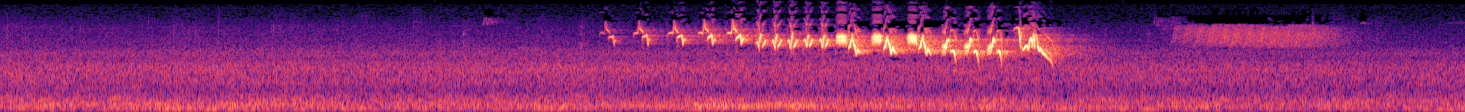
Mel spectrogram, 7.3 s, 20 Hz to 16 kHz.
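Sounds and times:
common chaffinch Fringilla coelebs singing: 2.4 - 6.9.

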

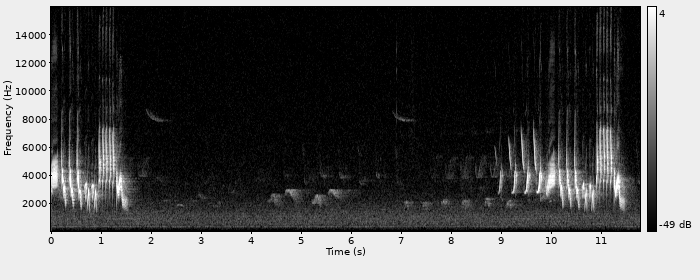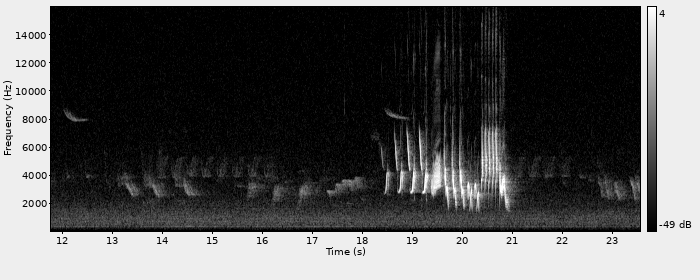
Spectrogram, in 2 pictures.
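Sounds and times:
common chaffinch Fringilla coelebs singing: 0.0 - 1.6, 8.3 - 11.6, 18.4 - 21.0.

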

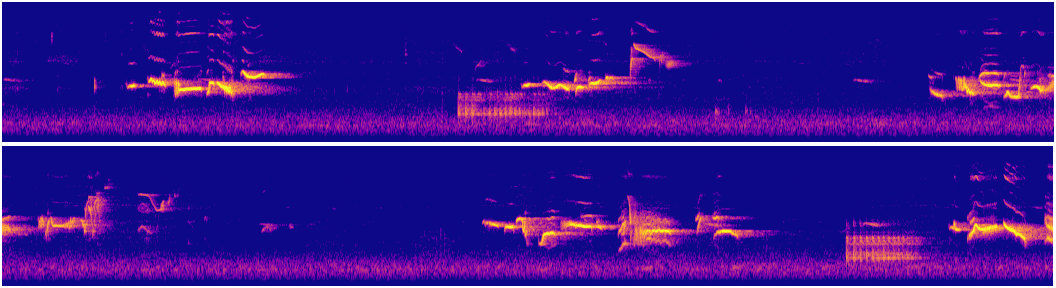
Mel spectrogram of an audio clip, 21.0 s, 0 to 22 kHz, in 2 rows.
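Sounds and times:
common blackbird singing: 1.2 - 2.9, 4.6 - 6.9, 8.5 - 12.4, 15.4 - 18.0, 19.0 - 21.0.

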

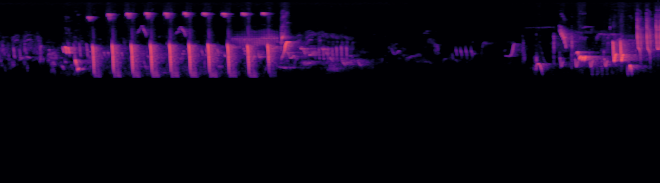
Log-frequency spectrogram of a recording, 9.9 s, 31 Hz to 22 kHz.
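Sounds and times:
Common nightingale Luscinia megarhynchos singing: 0.0 - 5.4, 7.7 - 9.8.

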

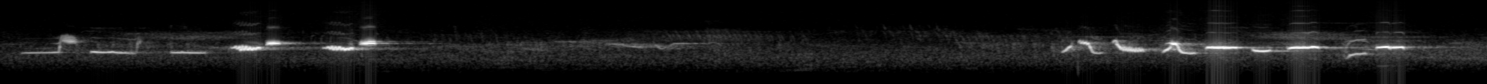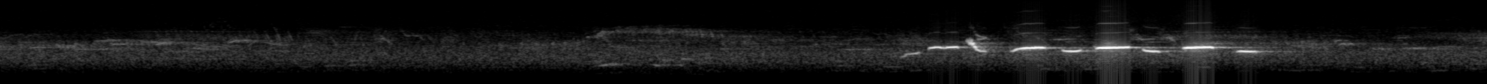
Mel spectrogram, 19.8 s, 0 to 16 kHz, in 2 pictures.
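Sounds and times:
common blackbird Turdus merula singing: 0.2 - 2.6, 7.1 - 9.4, 15.9 - 18.4.

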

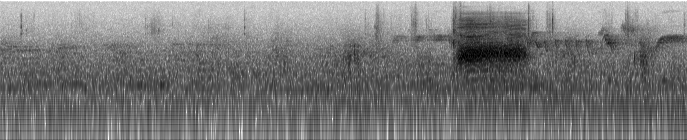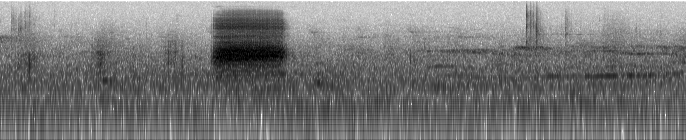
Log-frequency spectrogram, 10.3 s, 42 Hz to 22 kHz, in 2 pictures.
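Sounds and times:
carrion crow giving rough rasping caws: 3.4 - 4.0, 6.8 - 7.4.

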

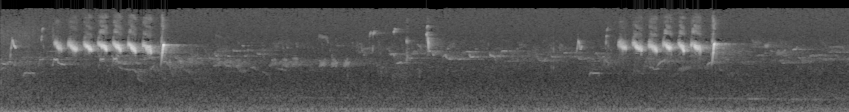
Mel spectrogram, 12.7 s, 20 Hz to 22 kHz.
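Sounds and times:
common nightingale (Luscinia megarhynchos) song: 0.0 - 12.7.

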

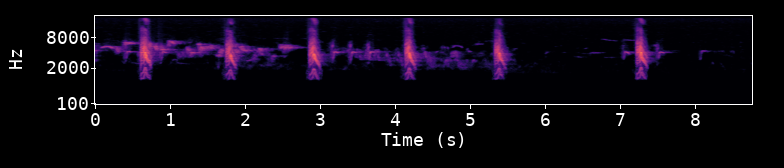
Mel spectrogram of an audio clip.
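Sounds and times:
house sparrow chirps: 0.0 - 8.7.

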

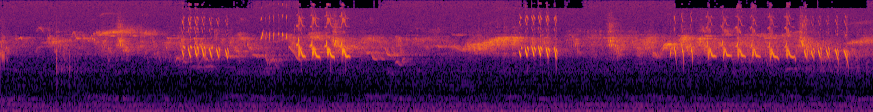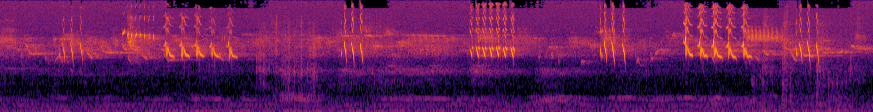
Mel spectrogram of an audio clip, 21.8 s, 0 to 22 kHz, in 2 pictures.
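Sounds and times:
Chloris chloris European greenfinch twittering: 0.7 - 21.8.

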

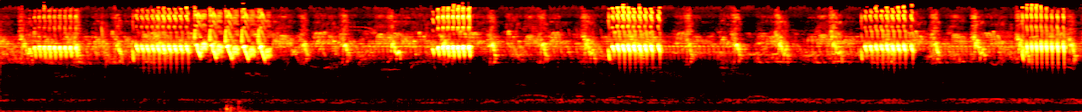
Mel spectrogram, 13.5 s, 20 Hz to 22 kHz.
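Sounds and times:
European greenfinch (Chloris chloris) fast rolling trills and chattering twitters: 0.0 - 13.5
brief low thump: 2.8 - 3.3.

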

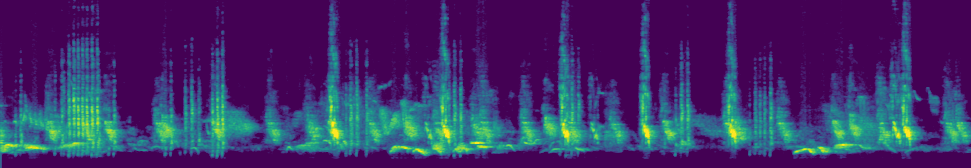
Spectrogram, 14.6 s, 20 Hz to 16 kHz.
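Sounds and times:
house sparrow Passer domesticus chirping and chattering: 0.0 - 14.5.

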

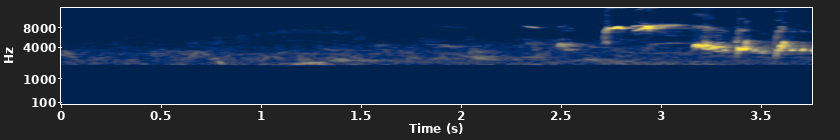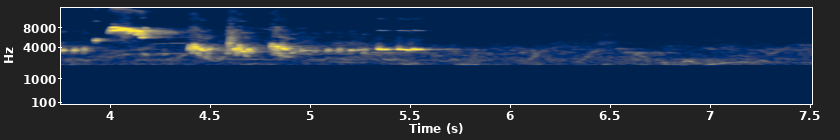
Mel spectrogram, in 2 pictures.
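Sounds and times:
European robin Erithacus rubecula singing: 0.8 - 5.8.

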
